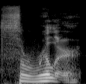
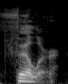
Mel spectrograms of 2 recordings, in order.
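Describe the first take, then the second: First: The first R sound is clearly pronounced. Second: The first R sound is left out. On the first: This is the usual way to say it. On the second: This is how the singer says it.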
